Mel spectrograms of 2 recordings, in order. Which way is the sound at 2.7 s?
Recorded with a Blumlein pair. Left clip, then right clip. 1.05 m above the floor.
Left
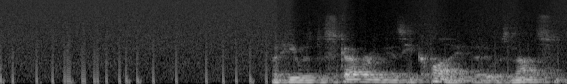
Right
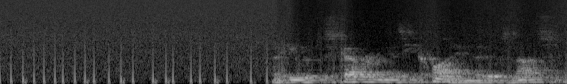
15° left.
